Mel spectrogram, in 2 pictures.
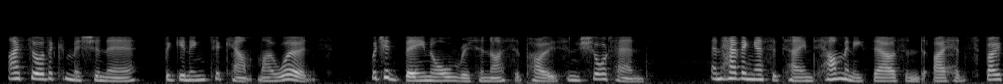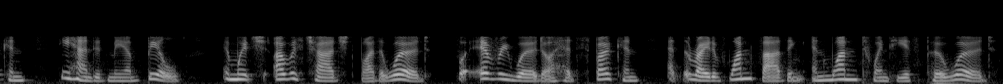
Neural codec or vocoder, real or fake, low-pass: none; real; 3.6 kHz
